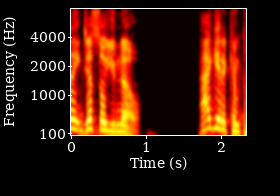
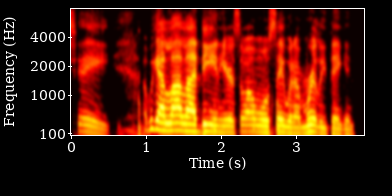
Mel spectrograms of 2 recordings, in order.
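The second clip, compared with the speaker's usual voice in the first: ordinary talk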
